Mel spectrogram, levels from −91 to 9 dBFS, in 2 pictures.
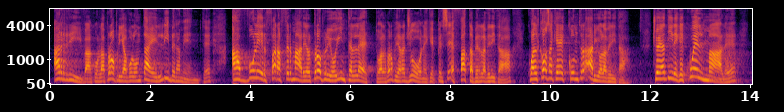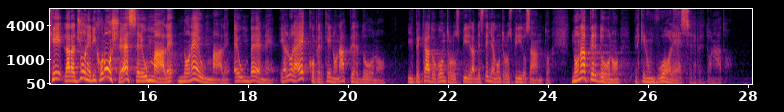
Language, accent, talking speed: Italian, native, 165 wpm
